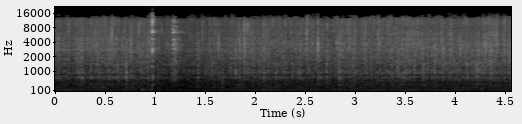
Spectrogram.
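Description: Tofu sisig sizzling in a frying pan while a metal spatula stirs mayonnaise through it. A couple of sharp clicks of the spatula against the pan come about a second in.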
